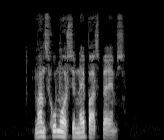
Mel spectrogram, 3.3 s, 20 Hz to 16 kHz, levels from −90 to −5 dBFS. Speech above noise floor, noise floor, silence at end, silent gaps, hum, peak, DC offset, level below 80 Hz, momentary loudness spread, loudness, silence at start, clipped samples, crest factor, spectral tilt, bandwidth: 59 dB; -83 dBFS; 0.85 s; none; none; -8 dBFS; under 0.1%; -72 dBFS; 10 LU; -25 LUFS; 0.7 s; under 0.1%; 20 dB; -6 dB/octave; 11.5 kHz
